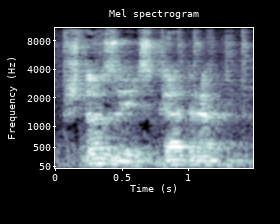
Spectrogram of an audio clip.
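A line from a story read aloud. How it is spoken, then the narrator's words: Calm inquiry. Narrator (Russian): спокойно поинтересовался полковник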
